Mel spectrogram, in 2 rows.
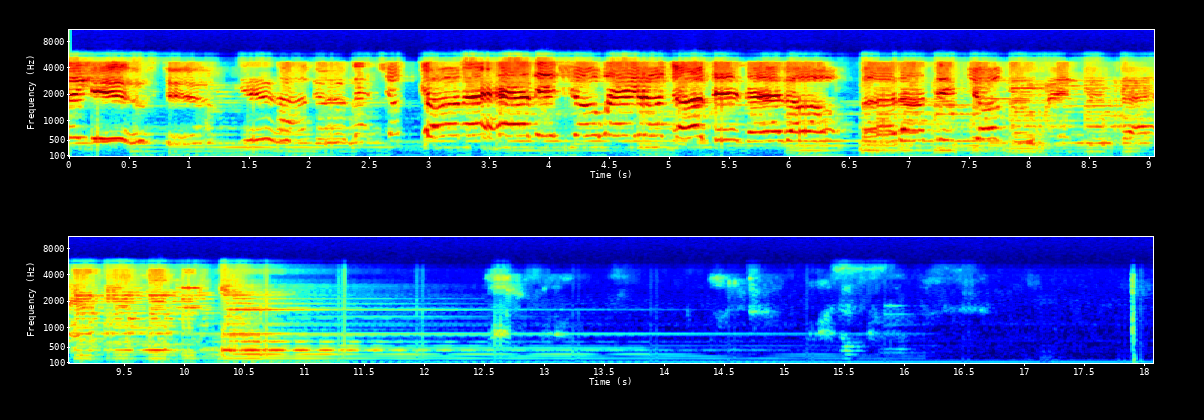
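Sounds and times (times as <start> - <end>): person singing: 0.0 - 10.2
guitar strumming: 0.0 - 16.1.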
